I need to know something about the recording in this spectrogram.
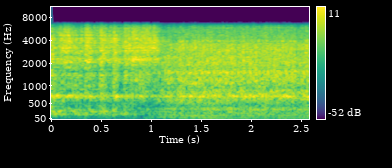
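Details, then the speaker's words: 1995 Ford tandem axle water truck, diesel: fires right up into a steady, even rumble with no misses, knocks or surges; normal idle. "you can hear, she doesn't miss a beat. She fires right up and purrs like a kitten."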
